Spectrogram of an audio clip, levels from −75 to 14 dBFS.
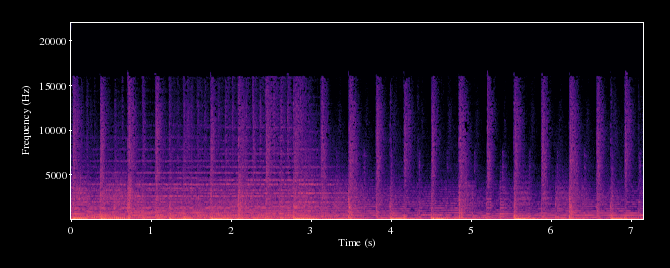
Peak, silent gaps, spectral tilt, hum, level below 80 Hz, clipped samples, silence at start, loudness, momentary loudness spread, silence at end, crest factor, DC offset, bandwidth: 0 dBFS; none; -5 dB/octave; none; -18 dBFS; under 0.1%; 0 s; -18 LUFS; 7 LU; 0 s; 14 dB; under 0.1%; 16.5 kHz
